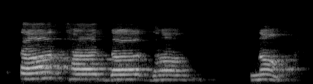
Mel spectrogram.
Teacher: यहाँ बोलते समय हमारी जीभ है वो दांतों से टकरा रही है, आगे के जो दांत है उनसे टकरा रही है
